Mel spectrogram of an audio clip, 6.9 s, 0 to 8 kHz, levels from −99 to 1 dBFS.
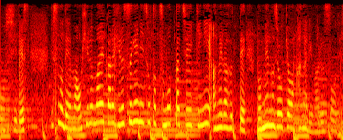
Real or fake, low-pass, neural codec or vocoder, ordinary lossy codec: real; 7.2 kHz; none; none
